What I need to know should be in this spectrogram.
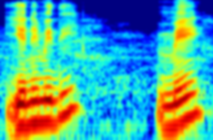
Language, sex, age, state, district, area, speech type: Telugu, male, 60+, Andhra Pradesh, Chittoor, rural, spontaneous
